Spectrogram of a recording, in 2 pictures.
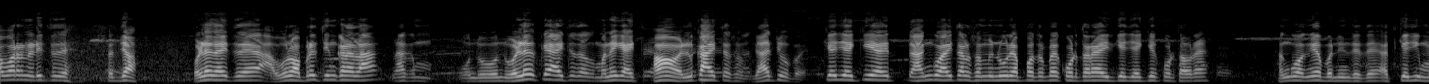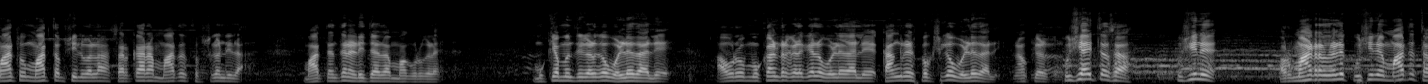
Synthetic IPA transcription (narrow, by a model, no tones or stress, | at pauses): ʋaɾɐnɐɽit̪ɐd̪esɐd͡ʒa | ɔɭːeːd̪aːjt̪ːɐd̪eɐʋɾuɐbɾet̪inkɐɭalanaːk | ond̪und̪ɔɭːed̪keaːjt̪ːɐd̪ɐd̪umɐneɡaːjt̪ːɐɦãːeɭːkaaːjt̪ːɐsomid͡ʒaːt̪iʋupːɐt̪keːd͡ʒiɐkːiɦɐŋɡuaːjt̪aːlːas̬ɐminuːɾɛpːɐt̪ːɾupaːjkoɽt̪aːɾeɐjd̪ked͡ʒiɐkːekoɽt̪aʋɾe | hɐŋɡuːɐŋɡe̞ːbɐnːint̪ɐd̪eɐ̰t̪ʰkeːd͡ʒiɡmaːt̪umaːt̪̚ːɐp̬ːsilʋɐlːɐsɐɾkaːɾɐmaːt̪ɐt̪ɐpːskoɳɖilːɐ̰ | maːt̪ɐnt̪̬ɐnɐɽit̪̬aːjd̪aːmaːɡuɾuɡɐɭḛ | mukʰːjɐmɐnt̪̬ɾiɣɐɭiɡeɔɭːeːd̪aːle | ɐʋɐɾumukaːɳɖɾɐɡɐɭiɡɛlːɐɔɭːeːd̪aːlekaːŋɡɾeːspɐkʂiɡeɔɭːed̪aːlinaːʋuke̞ːɭkokʰuʃ̬iaːjit̪ːas̬aːkʰuʃineɐ̰ʋɐɾmaːɽiɾod̪ɾɐlːikʰuʂinemaːt̪t̪ɐ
